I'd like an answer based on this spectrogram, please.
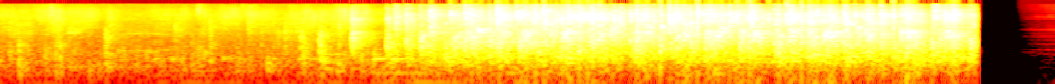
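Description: Audience clapping in applause, building about three seconds in and staying loud until it cuts off abruptly near the end.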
